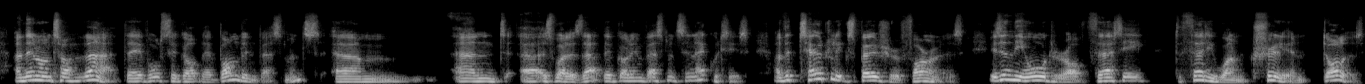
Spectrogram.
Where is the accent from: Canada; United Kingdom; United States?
United Kingdom; sitting as a Brit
